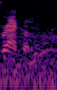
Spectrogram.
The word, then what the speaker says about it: Rackham: It's Rackham. Like Rackham is the way it's spelled.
